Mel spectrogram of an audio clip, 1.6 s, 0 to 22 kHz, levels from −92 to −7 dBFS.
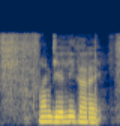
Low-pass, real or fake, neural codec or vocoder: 7.2 kHz; fake; vocoder, 22.05 kHz, 80 mel bands, WaveNeXt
